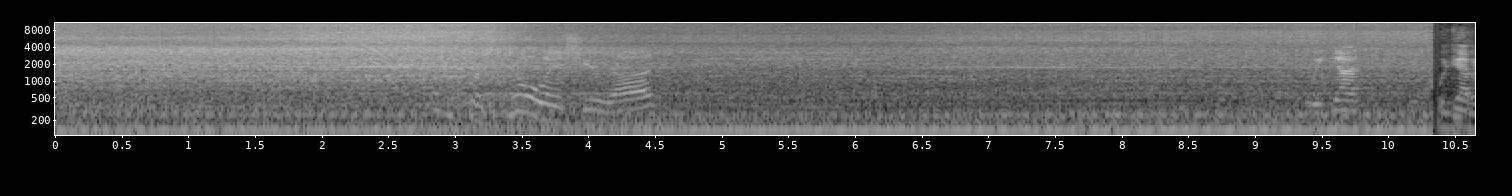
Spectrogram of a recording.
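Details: 1977 Jeep Cherokee Chief, warm at 195°F, spark and fuel issues: loud, low idle with an uneven, loping beat that never settles; rough idle from fouled plugs and weak spark.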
